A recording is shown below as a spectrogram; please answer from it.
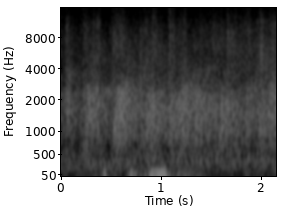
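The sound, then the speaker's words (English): An audience applauds the speakers and chairs at a conference with a faint, steady round of many overlapping claps that holds an even level from start to finish. “I want to thank first our speakers and our chairs for your participation. You all did a fabulous day job today, so I want to give you all a round of applause.”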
